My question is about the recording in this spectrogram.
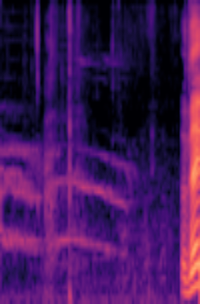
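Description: A rooster crowing once, faintly: one drawn-out call that falls slightly in pitch, with a single sharp click partway through.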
